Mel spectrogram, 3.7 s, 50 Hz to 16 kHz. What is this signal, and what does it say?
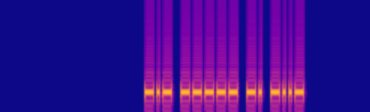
Morse code, heard as a keyed tone, about 40 wpm, 700 Hz. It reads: K0NX
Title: USA Call Signs - 4 Characters - Repeated 2x - 40wpm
